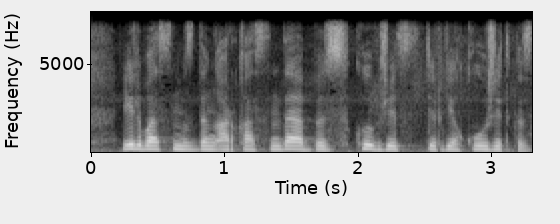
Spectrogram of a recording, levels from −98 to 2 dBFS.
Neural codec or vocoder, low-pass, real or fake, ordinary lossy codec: none; 7.2 kHz; real; none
